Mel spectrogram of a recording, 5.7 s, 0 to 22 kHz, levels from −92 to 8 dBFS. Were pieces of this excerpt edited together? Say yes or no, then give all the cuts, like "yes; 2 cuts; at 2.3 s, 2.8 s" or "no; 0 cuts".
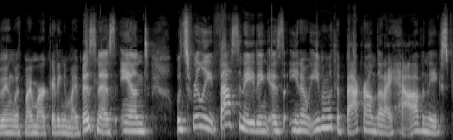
no; 0 cuts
